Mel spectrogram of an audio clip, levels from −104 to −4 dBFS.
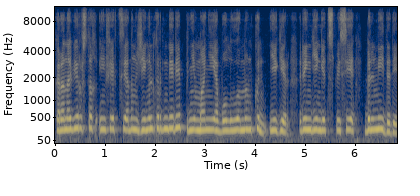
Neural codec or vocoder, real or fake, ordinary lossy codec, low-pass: none; real; Opus, 16 kbps; 9.9 kHz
